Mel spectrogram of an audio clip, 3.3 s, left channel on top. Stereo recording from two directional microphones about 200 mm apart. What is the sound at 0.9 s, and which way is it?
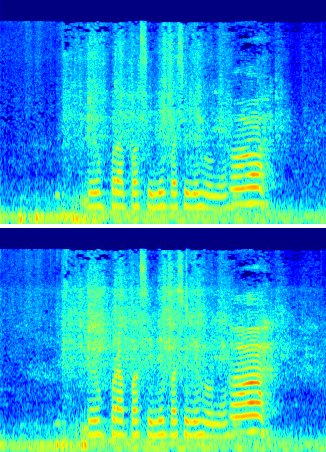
Speech, 20° right (ahead or behind).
